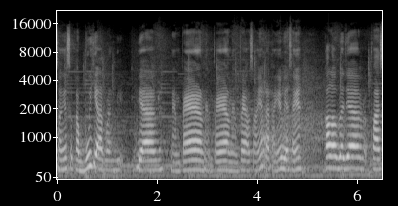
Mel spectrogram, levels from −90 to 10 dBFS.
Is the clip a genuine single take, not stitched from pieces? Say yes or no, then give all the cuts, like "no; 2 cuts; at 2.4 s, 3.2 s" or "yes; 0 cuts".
yes; 0 cuts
